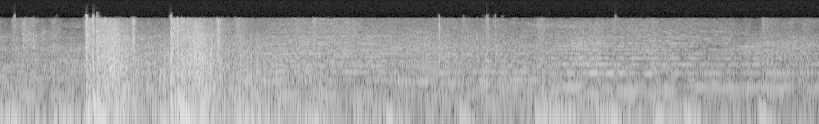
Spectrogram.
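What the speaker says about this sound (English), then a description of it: "Shotgun opportunity here." Two loud, close shotgun blasts fired in quick succession in the zombie survival video game Project Zomboid, each a sharp boom with a ringing tail, followed by a low murmuring game background.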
